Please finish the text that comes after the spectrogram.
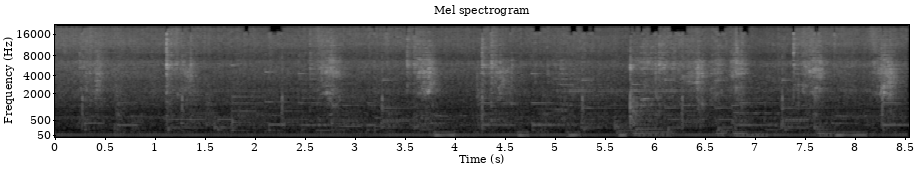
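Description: A spoon scrapes and clinks in a pan as fried potatoes are stirred with spices, repeated metallic knocks and scrapes over a soft sizzle, close and fairly quiet.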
